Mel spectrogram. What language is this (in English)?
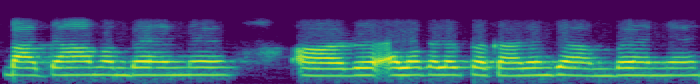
Sindhi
